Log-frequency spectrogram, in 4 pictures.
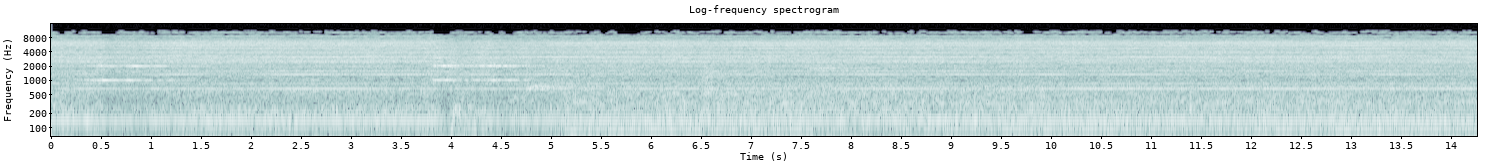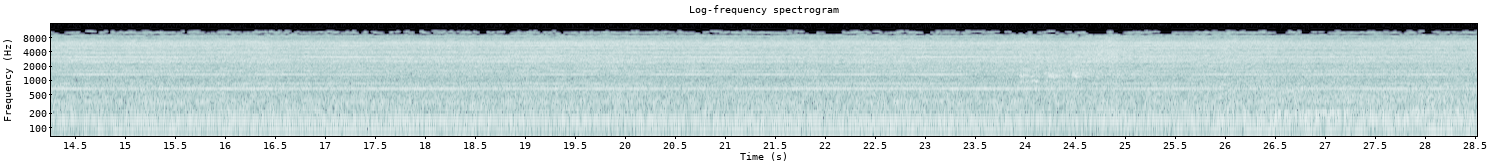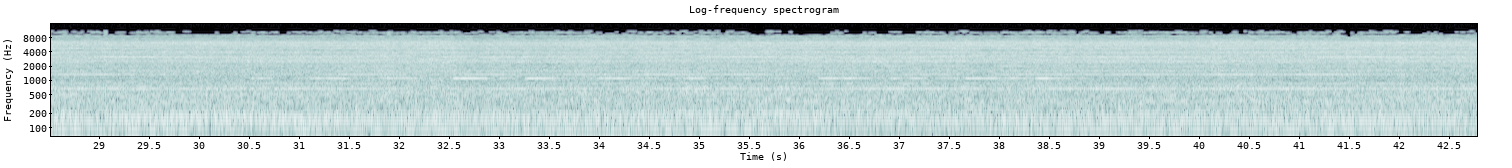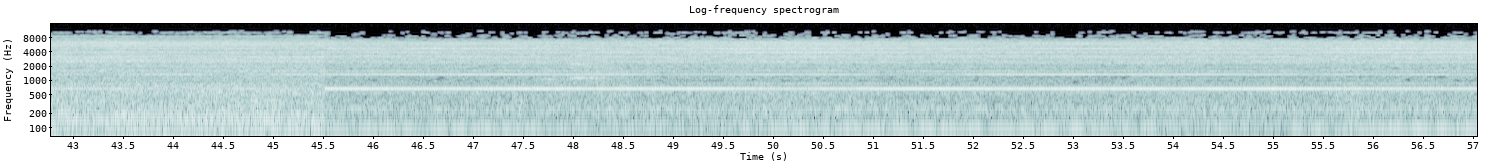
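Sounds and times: high machine whine: 0.0 - 57.0
low machine hum: 0.0 - 57.0
machine milling metal: 0.0 - 57.0.

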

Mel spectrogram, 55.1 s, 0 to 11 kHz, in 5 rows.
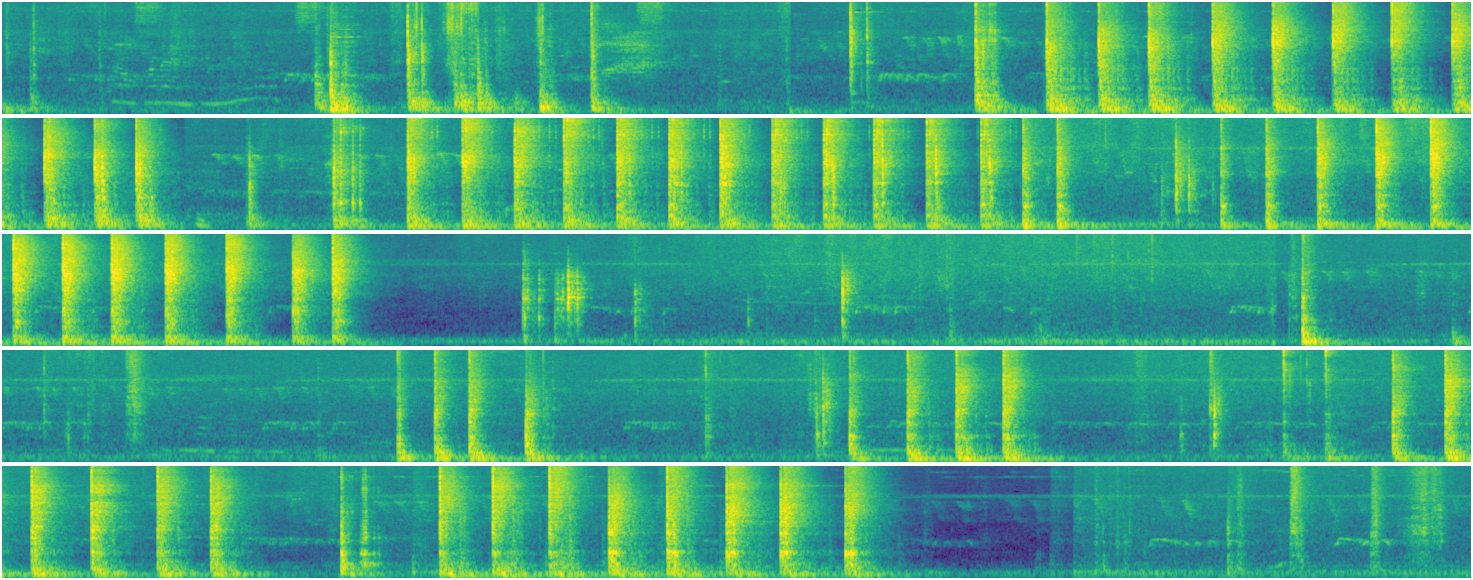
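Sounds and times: hatchet hammering wooden planks: 7.3 - 19.2, 20.1 - 24.8, 36.0 - 37.2, 39.2 - 40.9, 42.6 - 46.0, 46.6 - 50.8.

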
